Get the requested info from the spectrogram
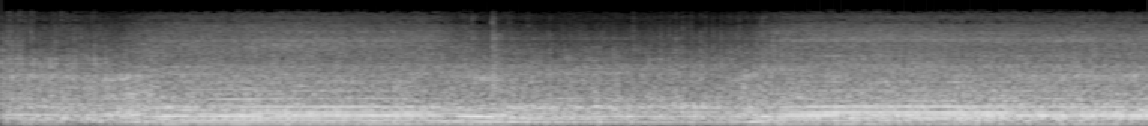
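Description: Engine of a GoCar three-wheeler heard from on board, picking up speed about a second in, easing off around three seconds, then picking up again near five seconds and holding steady.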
